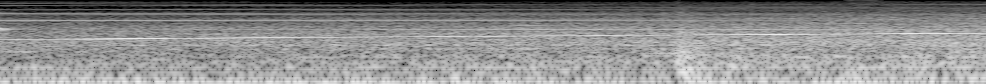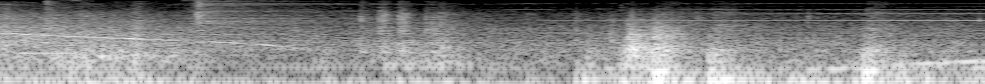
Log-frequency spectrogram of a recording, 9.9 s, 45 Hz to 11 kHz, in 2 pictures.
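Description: R32 subway train running on the rails, its motor whine climbing slowly in pitch, then falling away about halfway through. Steady rumble of wheels on track underneath, with a louder stretch of rattling and knocks about eight seconds in.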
